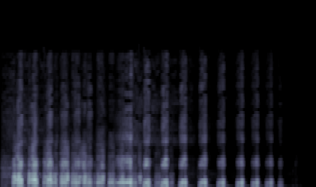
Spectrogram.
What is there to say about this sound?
Rindo alto, três pessoas rindo. Gravado em estudio, microfone shotgun.
Gravado para a disciplina de Captação e Edição de Áudio do curso Rádio, TV e Internet, Universidade Anhembi Morumbi. São Paulo-SP. Brasil.
Laughing, alto, rindo, Anhembi, hahaha, hohoho, much, muito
